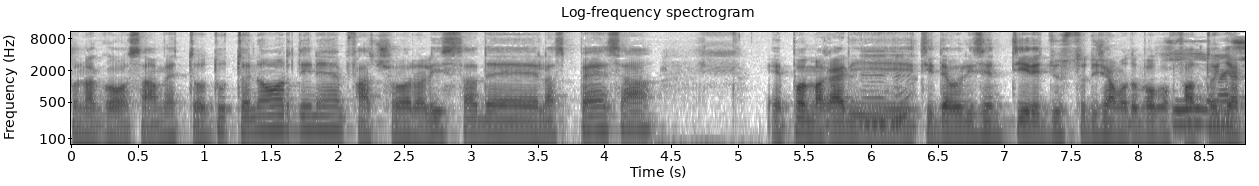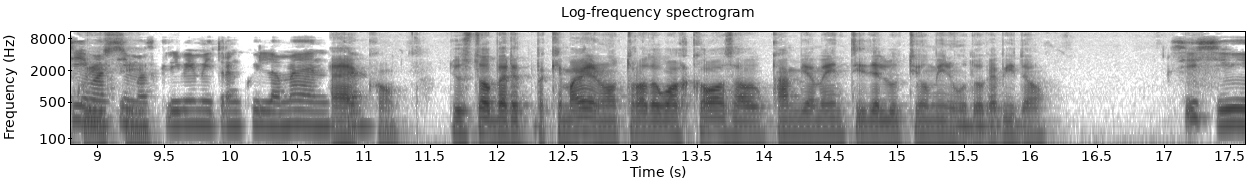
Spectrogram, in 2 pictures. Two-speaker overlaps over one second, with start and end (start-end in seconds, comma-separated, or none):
8.1-9.4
